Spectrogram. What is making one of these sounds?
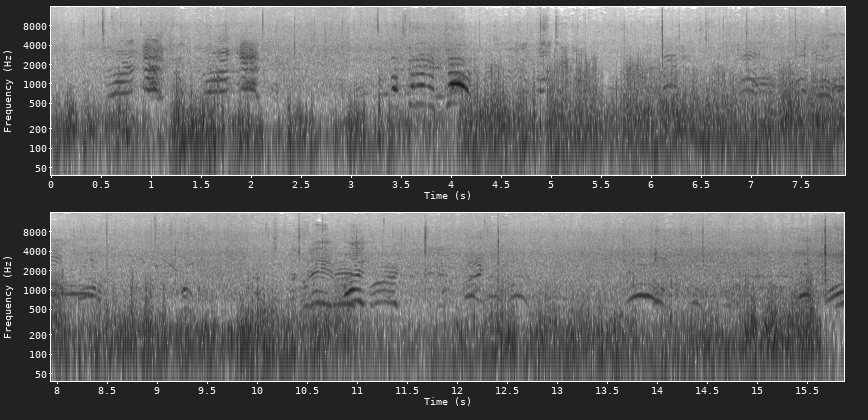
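Spectators shout and cheer from nearby.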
